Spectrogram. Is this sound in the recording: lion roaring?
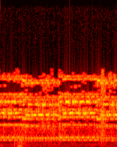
no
